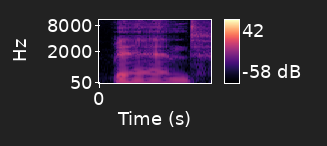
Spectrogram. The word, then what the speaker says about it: Bind: Bind. B-I-N-D. I think that's how I pronounce it.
